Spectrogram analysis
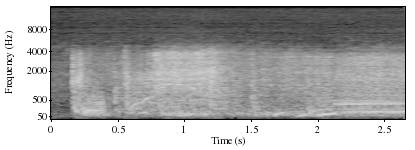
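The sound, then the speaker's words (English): A car engine bursts in loudly and revs hard as the car is driven away, its pitch climbing and dipping as it roars along steadily, continuous with no voices. “Drive that car away, even if you can't see.”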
